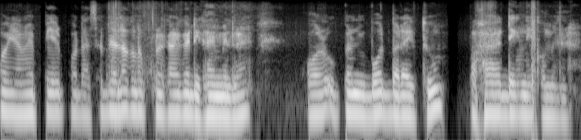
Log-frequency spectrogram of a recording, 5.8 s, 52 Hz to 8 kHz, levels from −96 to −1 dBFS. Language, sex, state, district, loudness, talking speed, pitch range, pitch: Hindi, male, Arunachal Pradesh, Papum Pare, -18 LUFS, 280 wpm, 130-140 Hz, 135 Hz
